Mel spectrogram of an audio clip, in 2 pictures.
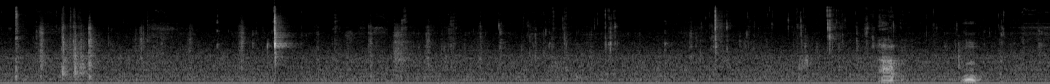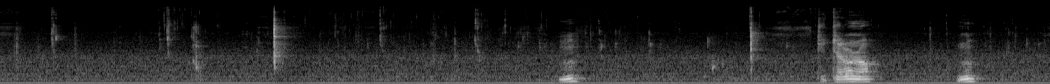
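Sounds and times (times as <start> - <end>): person chewing food: 0.0 - 18.7, 19.7 - 21.0
low vocal sounds: 8.7 - 9.9, 16.0 - 16.5, 20.0 - 20.4.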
